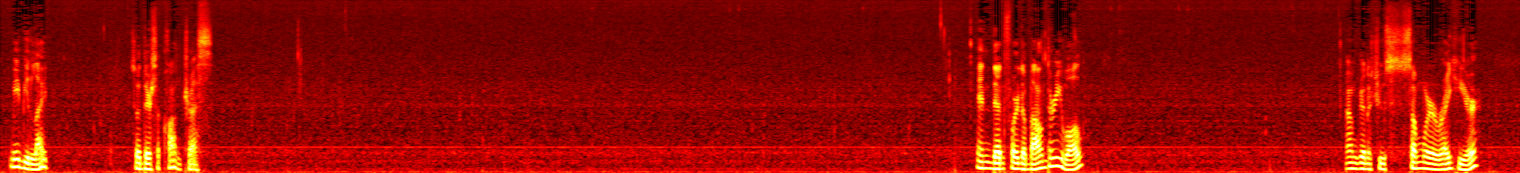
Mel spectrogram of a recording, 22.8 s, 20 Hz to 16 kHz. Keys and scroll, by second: 0.3-2.4 typing, 3.6 typing, 4.7-7.8 typing, 11.1-13.0 typing.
